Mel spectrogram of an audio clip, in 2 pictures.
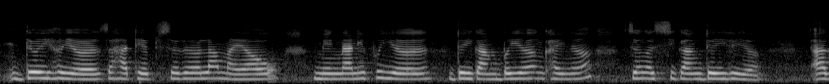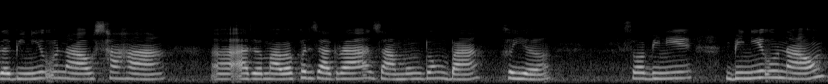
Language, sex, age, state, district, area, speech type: Bodo, female, 18-30, Assam, Kokrajhar, rural, spontaneous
